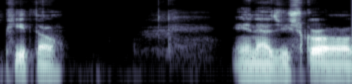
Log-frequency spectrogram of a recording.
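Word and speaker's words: πείθω: It's pronounced pitho.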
